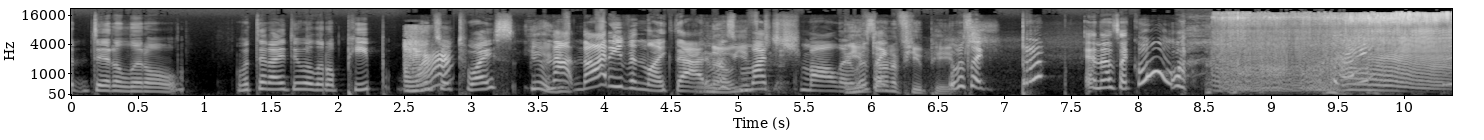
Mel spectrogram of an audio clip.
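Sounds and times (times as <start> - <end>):
speech: 0.0 - 10.1
fart sound effect: 8.5 - 10.3.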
